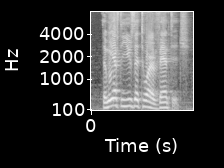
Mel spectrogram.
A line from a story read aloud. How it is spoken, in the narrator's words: shouted back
